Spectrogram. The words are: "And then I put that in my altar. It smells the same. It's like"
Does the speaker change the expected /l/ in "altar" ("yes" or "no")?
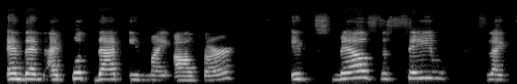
no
